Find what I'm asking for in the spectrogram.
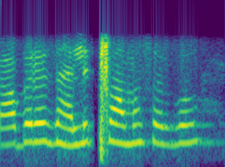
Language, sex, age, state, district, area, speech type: Marathi, male, 18-30, Maharashtra, Nagpur, urban, conversation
